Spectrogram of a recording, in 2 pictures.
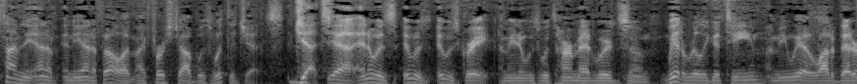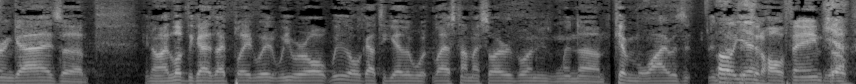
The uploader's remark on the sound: live from Oheka Castle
